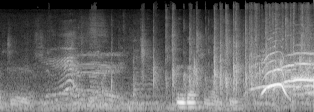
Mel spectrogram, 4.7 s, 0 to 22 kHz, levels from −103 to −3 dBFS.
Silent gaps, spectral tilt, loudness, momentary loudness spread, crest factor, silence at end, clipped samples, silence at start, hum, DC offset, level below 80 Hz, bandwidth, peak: none; -4 dB/octave; -16 LUFS; 24 LU; 16 dB; 0 s; under 0.1%; 0 s; none; under 0.1%; -48 dBFS; 19.5 kHz; -2 dBFS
